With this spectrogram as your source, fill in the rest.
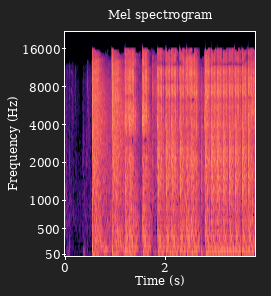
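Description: Loud, sustained automatic gunfire in PUBG Mobile, a battle royale shooter. Rapid bursts start after a brief quiet moment and run close and dense with only short gaps to the end.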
